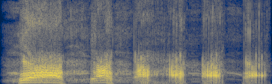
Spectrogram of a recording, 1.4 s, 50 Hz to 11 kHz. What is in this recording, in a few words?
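laugh happy, French; Rire joyeux 1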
